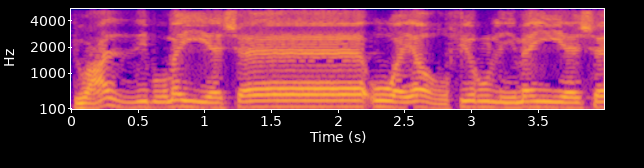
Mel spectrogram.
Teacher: المتصل الموقوف عليه واخر حرف همز، ده محتاج ايه؟ ده محتاج مني ان انا ازود زمن المد شويه. يبقى في الوسط هيبقى اربعه.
